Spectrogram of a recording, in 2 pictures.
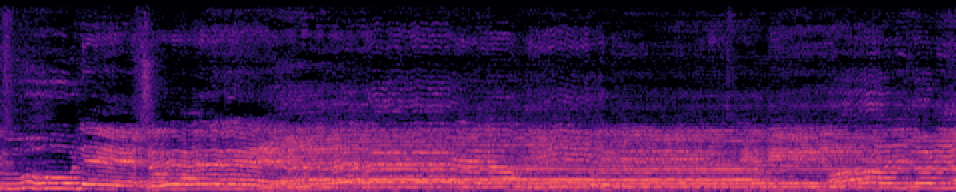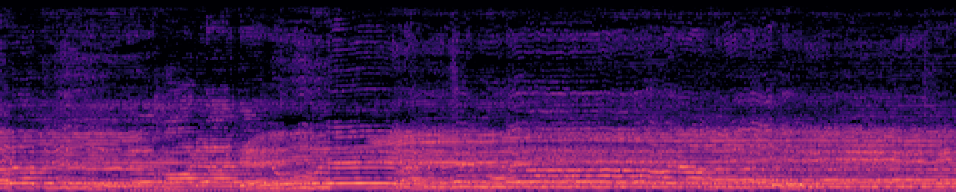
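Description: Men's group singing an unaccompanied Albanian folk song: the group holds a steady drone while a lead voice carries an ornamented, wavering melody above it.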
